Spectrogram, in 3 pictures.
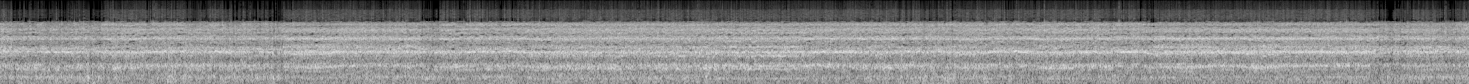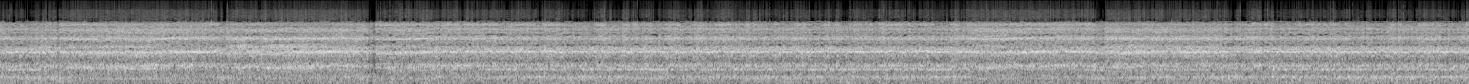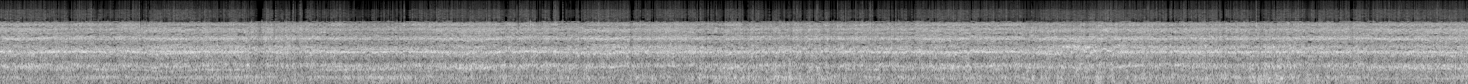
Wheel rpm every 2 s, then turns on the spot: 230, 230, 220, 210, 220, 220, 230, 230, 220, 220, 230, 230, 230, 230, 230, 230, 230, 220, 230, 230, 230, 220.
none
